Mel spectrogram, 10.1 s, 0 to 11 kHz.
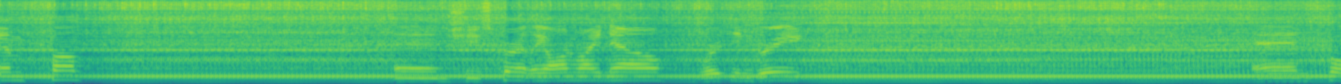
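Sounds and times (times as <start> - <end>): vacuum pump humming: 0.0 - 10.0.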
